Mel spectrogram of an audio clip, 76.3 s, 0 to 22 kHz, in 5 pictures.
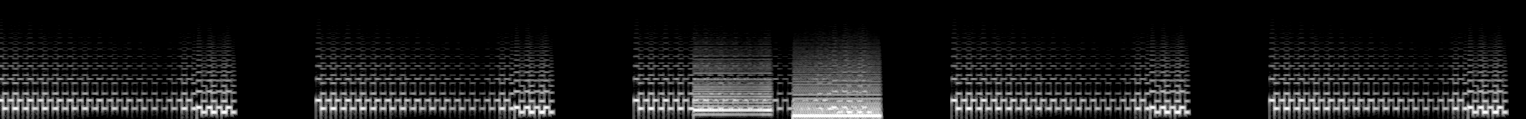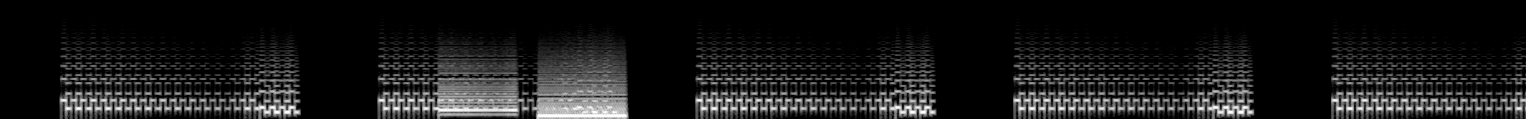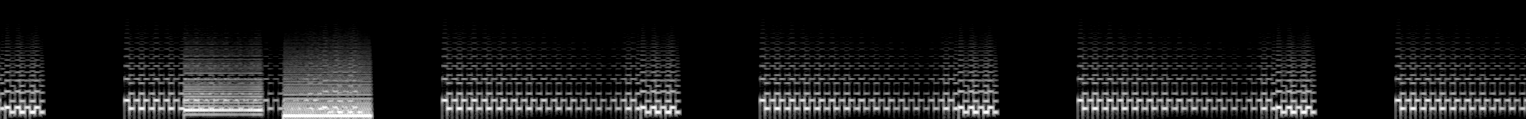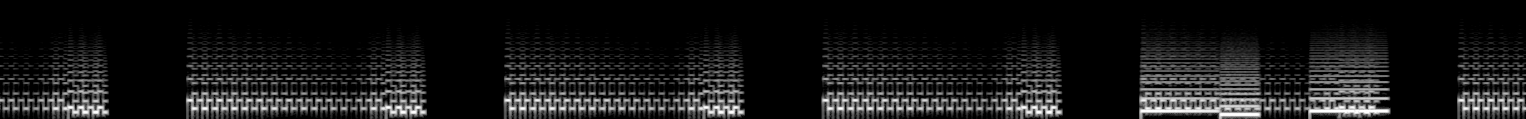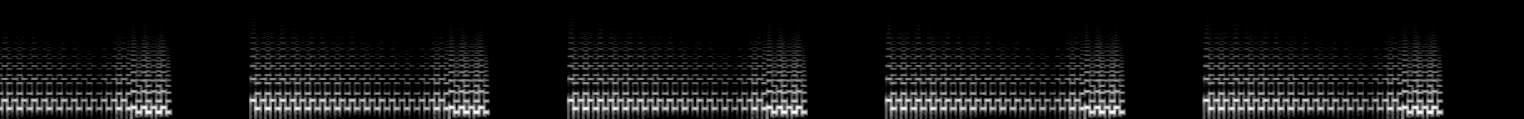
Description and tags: Reeses Puffs
This was made using BeepBox, a free website where u can make sounds! You should check it out.
01010011 01110000 01110101 01100100 01100100 01111001 01010000 01101111 01110100 01100001 01110100 01101111 0001010 0001010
